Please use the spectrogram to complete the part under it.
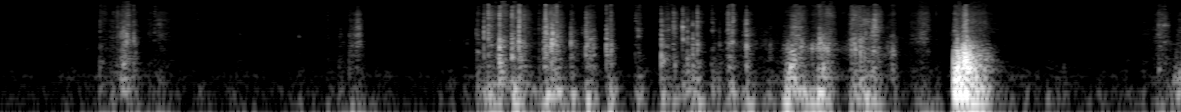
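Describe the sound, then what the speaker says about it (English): Quick bursts of tarot cards being shuffled, crisp riffling and slapping close by, with short pauses between flurries. "Quick shuffle."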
